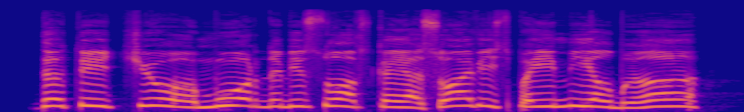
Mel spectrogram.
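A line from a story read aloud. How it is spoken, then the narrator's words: Mournful howl. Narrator (Russian): Тоскливо взвыли упыри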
